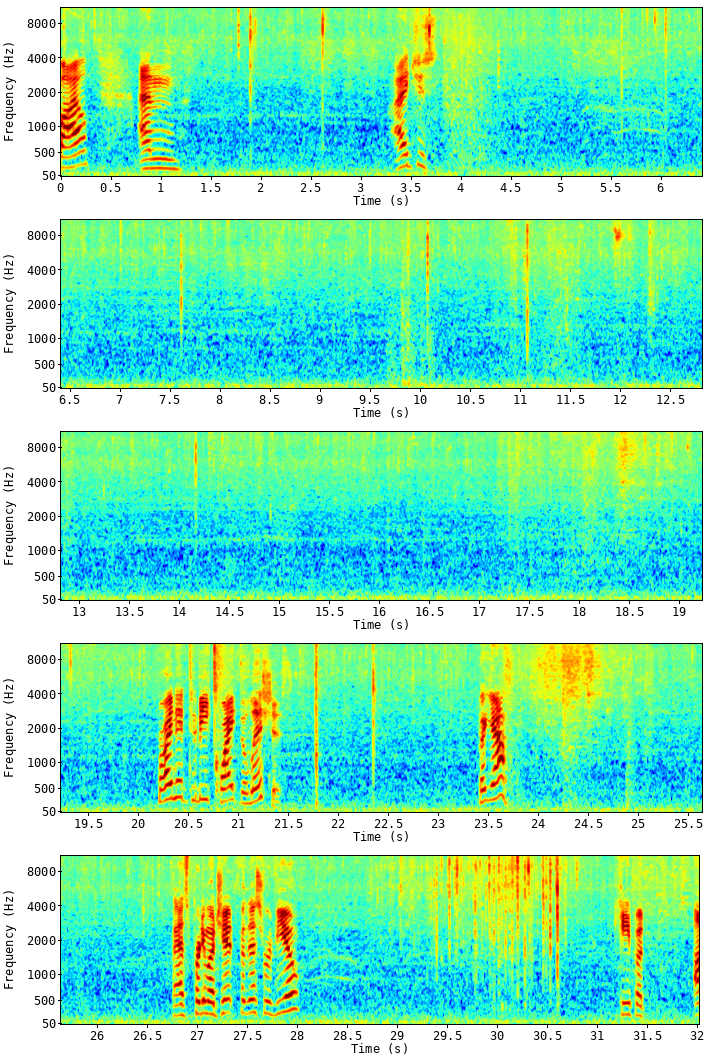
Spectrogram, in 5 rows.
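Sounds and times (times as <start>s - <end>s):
faint ticks: 21.6s - 22.5s.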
